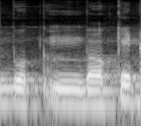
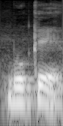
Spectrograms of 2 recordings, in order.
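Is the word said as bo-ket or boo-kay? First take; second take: bo-ket; boo-kay. First: It is said like bo-ket, ending in t. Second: It is said like boo-kay, with no final t. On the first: The speaker calls it wrong. "कोई बॉकेट मत कर देना" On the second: The speaker calls it right. "इसको प्रनाउंस करना है बुके"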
